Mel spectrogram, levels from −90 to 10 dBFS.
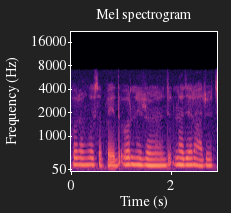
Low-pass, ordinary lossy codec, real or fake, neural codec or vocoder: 7.2 kHz; none; real; none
